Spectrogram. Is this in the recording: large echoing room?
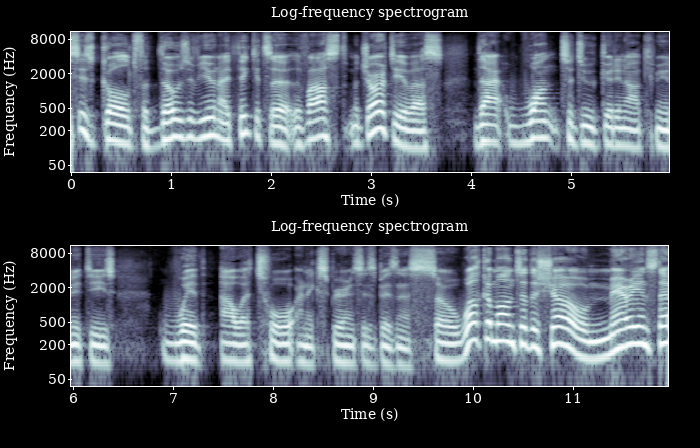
no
